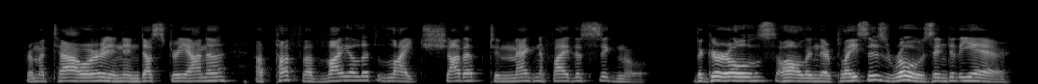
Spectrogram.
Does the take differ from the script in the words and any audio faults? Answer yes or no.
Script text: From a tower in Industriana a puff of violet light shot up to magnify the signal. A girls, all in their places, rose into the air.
yes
